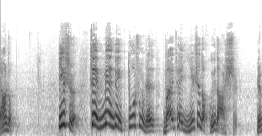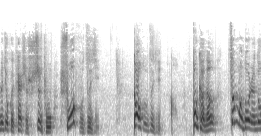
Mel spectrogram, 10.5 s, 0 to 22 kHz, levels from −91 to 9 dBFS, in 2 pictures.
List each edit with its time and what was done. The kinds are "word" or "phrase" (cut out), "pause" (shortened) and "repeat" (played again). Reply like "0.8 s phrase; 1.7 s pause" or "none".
none

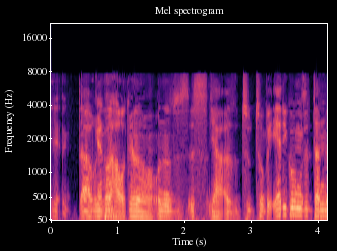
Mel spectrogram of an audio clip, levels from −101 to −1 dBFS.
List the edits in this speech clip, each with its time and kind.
2.4 s word

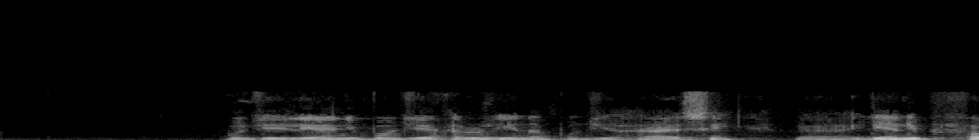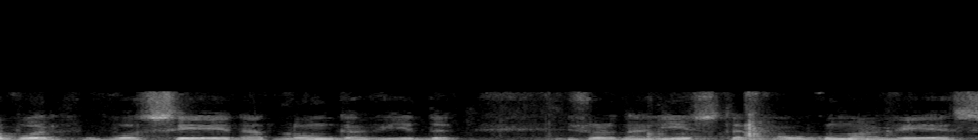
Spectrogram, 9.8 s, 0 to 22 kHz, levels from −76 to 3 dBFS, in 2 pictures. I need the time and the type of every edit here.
6.2 s word; 7.7 s word

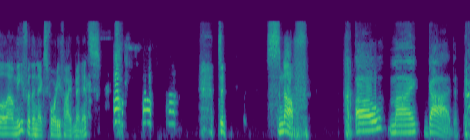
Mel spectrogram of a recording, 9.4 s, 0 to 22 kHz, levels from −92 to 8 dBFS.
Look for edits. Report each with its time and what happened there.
3.1 s pause; 4.5 s phrase

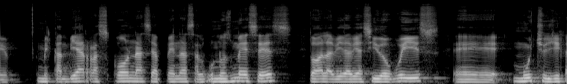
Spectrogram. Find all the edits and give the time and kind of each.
3.0 s pause; 4.5 s pause

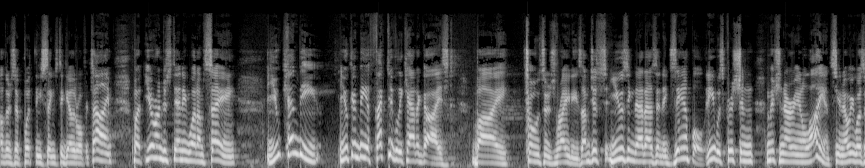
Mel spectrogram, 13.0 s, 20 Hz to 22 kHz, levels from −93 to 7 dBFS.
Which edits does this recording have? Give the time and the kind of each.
none

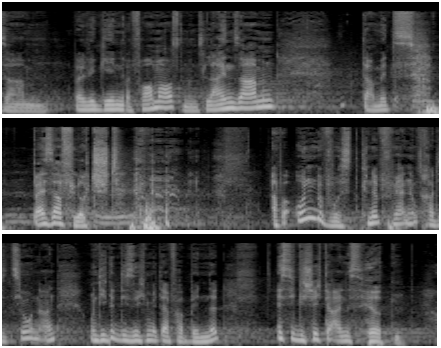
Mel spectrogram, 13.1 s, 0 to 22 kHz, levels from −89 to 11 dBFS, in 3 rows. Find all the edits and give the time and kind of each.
1.2 s word; 1.8 s word; 8.5 s word; 9.8 s word; 10.4 s word

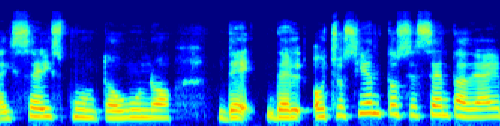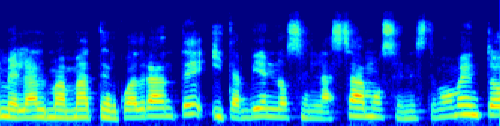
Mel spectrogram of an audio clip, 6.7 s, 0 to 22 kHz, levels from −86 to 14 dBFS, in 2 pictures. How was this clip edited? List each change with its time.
1.7 s word; 4.1 s word

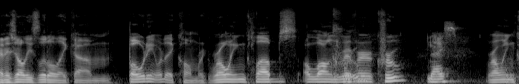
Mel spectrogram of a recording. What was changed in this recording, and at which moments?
1.2 s pause

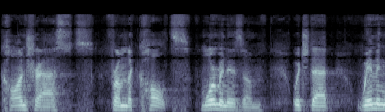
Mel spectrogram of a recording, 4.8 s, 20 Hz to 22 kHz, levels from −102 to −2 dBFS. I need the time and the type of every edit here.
1.3 s pause; 2.4 s word; 3.9 s word

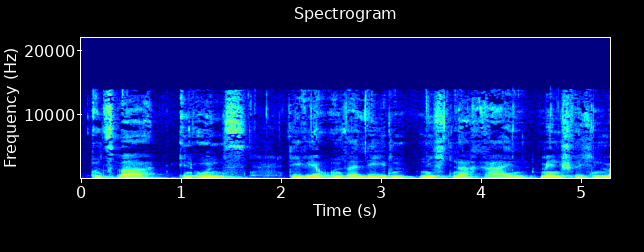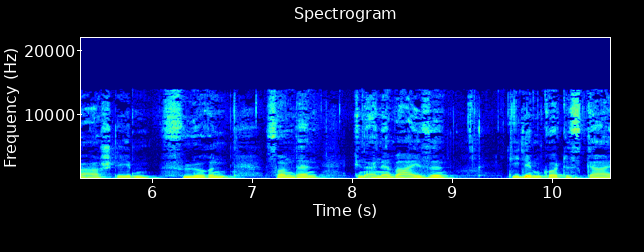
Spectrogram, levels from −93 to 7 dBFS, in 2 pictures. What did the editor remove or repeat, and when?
none

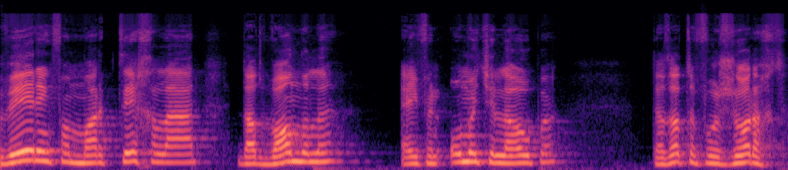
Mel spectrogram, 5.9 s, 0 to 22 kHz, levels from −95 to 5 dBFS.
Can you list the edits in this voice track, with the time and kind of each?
none

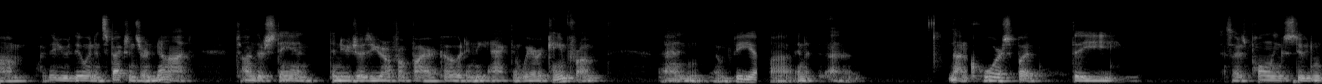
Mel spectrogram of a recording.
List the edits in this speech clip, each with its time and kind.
2.4 s word; 7.5 s word; 9.7 s word; 10.7 s word

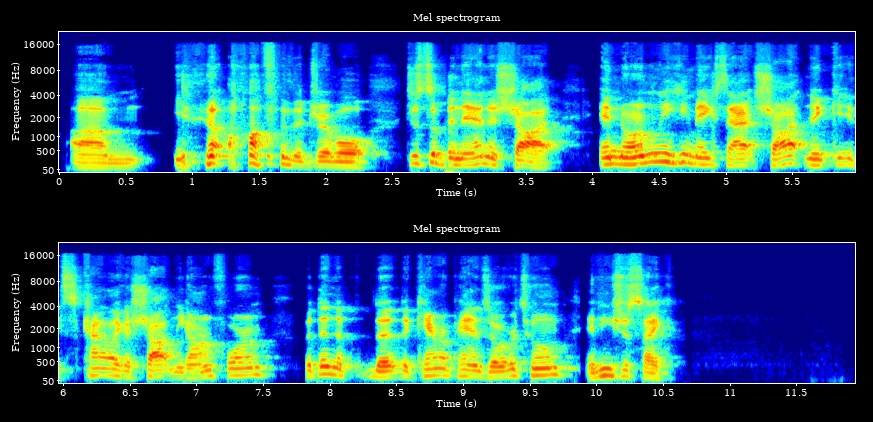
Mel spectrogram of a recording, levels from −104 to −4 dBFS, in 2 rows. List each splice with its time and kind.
9.9 s pause

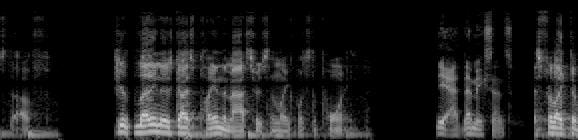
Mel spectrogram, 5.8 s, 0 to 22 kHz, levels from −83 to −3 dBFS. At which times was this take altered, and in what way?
none

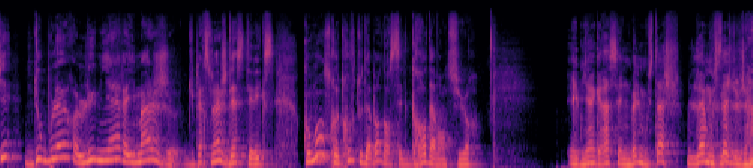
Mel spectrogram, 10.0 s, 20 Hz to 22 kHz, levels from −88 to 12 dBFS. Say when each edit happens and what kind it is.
none

